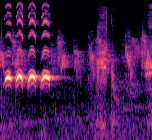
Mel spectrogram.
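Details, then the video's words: A pair of pet parrots: four loud, evenly spaced harmonic chirps about a quarter second apart, then softer scratchy chatter and faint rustling. "Very cute talking mithu couple | best talking parrot video"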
